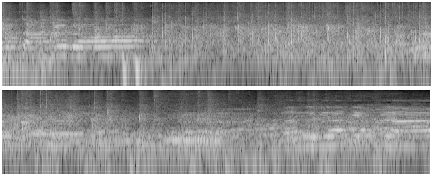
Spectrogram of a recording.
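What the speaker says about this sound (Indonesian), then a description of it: "Tepuk tangannya dong." Audience applause and chatter at a school madihin performance contest for Hari Santri, clapping sustained and fairly loud throughout with crowd voices and talk mixed in.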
